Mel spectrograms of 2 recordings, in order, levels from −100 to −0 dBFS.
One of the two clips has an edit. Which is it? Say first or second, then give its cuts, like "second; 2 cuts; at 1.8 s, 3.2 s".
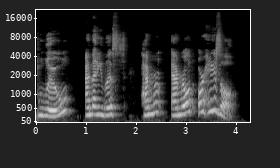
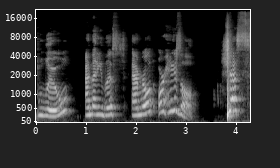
second; 1 cut; at 1.8 s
